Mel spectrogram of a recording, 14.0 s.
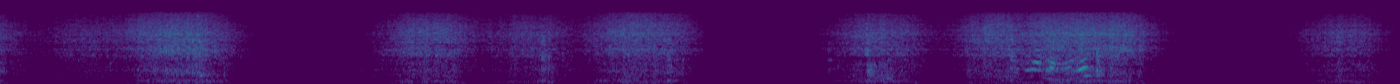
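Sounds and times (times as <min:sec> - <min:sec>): wooden spatula stir-frying: 0:00.0 - 0:02.5, 0:03.7 - 0:07.2, 0:08.2 - 0:11.8, 0:12.8 - 0:14.0
vegetables sizzling faintly in a wok: 0:00.0 - 0:02.8, 0:03.5 - 0:07.3, 0:08.0 - 0:12.0, 0:12.8 - 0:14.0.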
